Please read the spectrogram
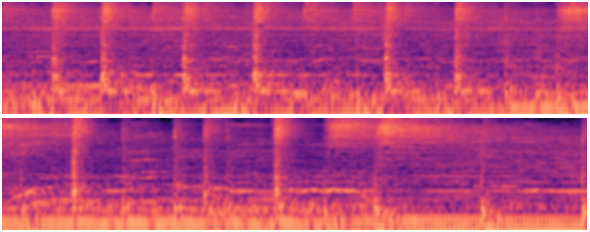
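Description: Live band playing: a drum kit keeps a steady beat of about two hits a second, with cymbal crashes, under electric guitar.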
